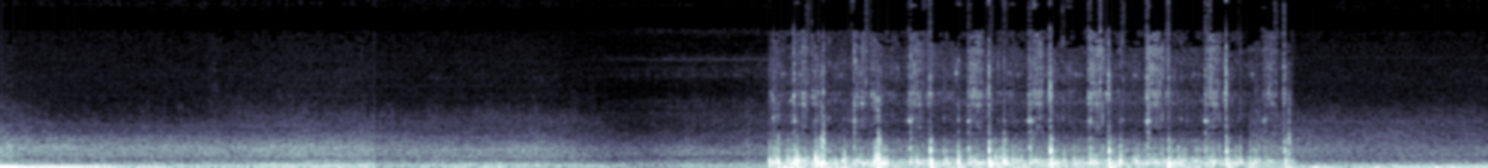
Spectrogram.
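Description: Domestic sewing machine stitching, a fast run of needle strokes starting about six seconds in and stopping about four seconds later, as it sews a magnetic snap's clear plastic tab onto canvas. Before that there is only faint room noise.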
